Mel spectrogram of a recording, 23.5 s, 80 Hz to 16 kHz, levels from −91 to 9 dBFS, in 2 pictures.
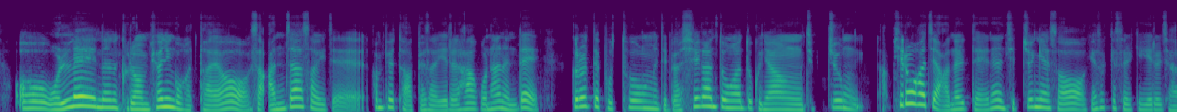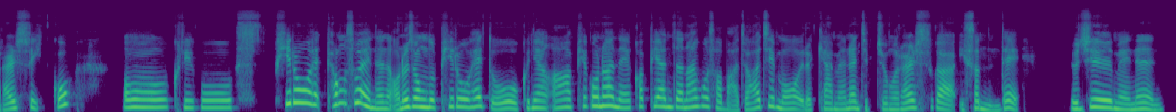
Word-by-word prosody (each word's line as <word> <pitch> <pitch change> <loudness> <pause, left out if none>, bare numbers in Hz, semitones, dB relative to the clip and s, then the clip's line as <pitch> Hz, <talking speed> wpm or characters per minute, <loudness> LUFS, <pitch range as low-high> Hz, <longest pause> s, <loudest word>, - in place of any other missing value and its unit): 어 - - -2
원래는 235 +5 +7
그런 190 -3 +1
편인 260 +7 +7
것 205 - +2
같아요. 165 +5 -1
그래서 175 +3 -5
앉아서 210 +6 +1
이제 145 -5 -8
컴퓨터 240 0 -2
앞에서 160 +1 -6
일을 160 +2 -4
하곤 190 -1 -3
하는데 205 -2 -1 0.3
그럴 275 +2 +4
때 270 - +1
보통 225 -1 -3
이제 190 -4 -5
몇 155 - -4
시간 275 - +2
동안도 225 -3 0
그냥 180 -2 -2
집중이 220 +4 -5
아 - - -16
피로하지 335 -6 +4
않을 185 +1 -3
때에는 195 +6 -3
집중해서 205 -5 -1
계속해서 215 +1 -7
이렇게 175 +1 -10
일을 170 +1 -5
잘할 170 +5 -4
수 230 +1 -8
있고 260 - -3 0.5
어 245 0 +2
그리고 235 0 -3 0.4
피로해 380 -3 +3
평소에는 335 - +2
어느 245 - +3
정도 255 -3 +5
피로해도 255 -7 -1
그냥 225 0 -2
'아 240 +3 -2
피곤하네, 285 -4 +2
커피 270 +3 -7
한잔 255 -3 +1
하고서 270 -3 -2
마저 185 -1 -9
하지 245 +7 -3
뭐.' 200 -4 -2
이렇게 170 +4 -7
하면은 195 +3 -3
집중을 185 -2 -8
할 225 +3 0
수가 210 -10 -4
있었는데 180 +1 -4 0.6
요즘에는 200 -5 +1
220 Hz, 350 characters per minute, -22 LUFS, 185-255 Hz, 0.6 s, 원래는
